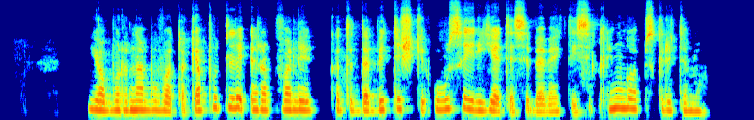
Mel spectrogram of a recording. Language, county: Lithuanian, Vilnius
